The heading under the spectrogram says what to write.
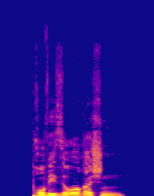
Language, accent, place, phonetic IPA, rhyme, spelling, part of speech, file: German, Germany, Berlin, [pʁoviˈzoːʁɪʃn̩], -oːʁɪʃn̩, provisorischen, adjective, De-provisorischen.ogg
- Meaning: inflection of provisorisch: 1. strong genitive masculine/neuter singular 2. weak/mixed genitive/dative all-gender singular 3. strong/weak/mixed accusative masculine singular 4. strong dative plural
